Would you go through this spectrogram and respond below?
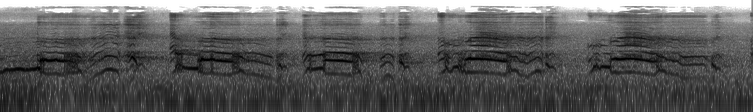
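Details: Loud, strong, rhythmic newborn crying in repeated bursts; a vigorous cry of an active newborn.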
